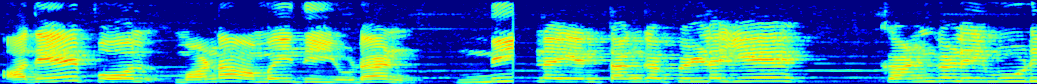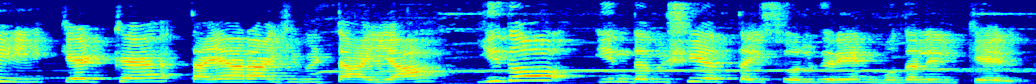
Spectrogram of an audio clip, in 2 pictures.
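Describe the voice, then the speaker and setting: A woman's voice: sits high, steady tone, slow pace, a bit bright, a little hiss or hum. A woman delivering a devotional message in the goddess's voice, earnest, scolding and pleading as she addresses the listener as her dear child. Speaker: devotional speaker.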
